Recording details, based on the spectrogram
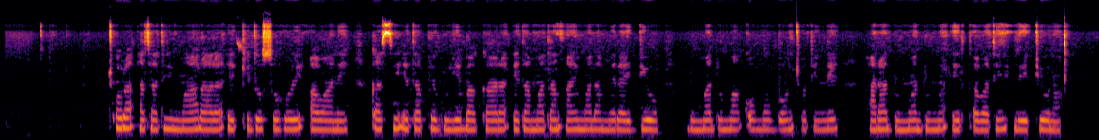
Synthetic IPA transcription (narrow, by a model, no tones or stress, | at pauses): t͡ʃʼɔɾɐʔɐsɐt̪ɪmaːɾaːɾɐʔɛkʼːɪd̪ɔsɔɦɔjɐwaːnɛ | kʼɐsːɪɛt̪ɐpːɛɡʊjɛbɐɡːaːɾɐʔɛt̪ɐmɐt̪ɐnɐjmɐlɐmɛɾɐjd̪ɪjɔ | d̪ʊmːɐd̪ʊmːɐkʼɔmːɔbɔnt͡ʃʼːɔt̪ɪnːɛ | hɐɾɐd̪ʊmːɐd̪ʊmːɐʔɛɾt̪ʼɐβɐt̪ɪbe̞ːt̪ːɪjɔnɐ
